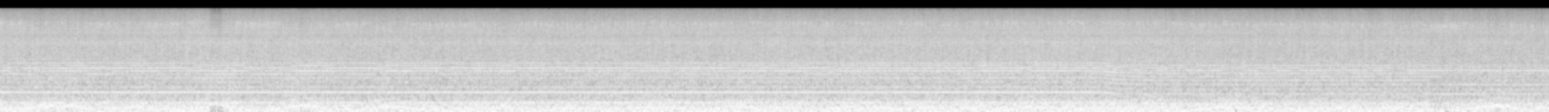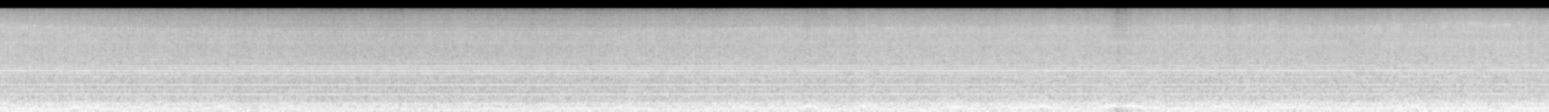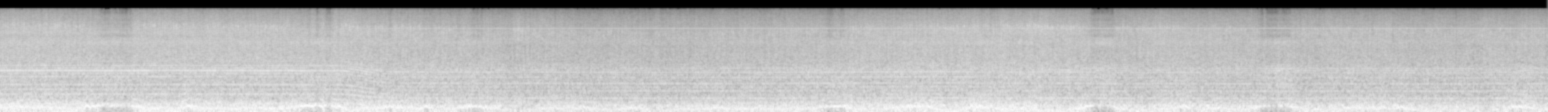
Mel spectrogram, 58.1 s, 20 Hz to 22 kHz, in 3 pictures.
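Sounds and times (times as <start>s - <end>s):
plane motor and propeller whining: 0.0s - 58.0s.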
